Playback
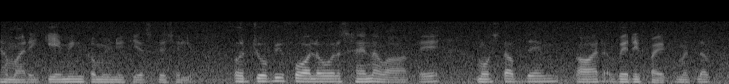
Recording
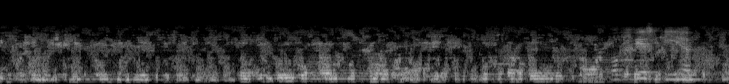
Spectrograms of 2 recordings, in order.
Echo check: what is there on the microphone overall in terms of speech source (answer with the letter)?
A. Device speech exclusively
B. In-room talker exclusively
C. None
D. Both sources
D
